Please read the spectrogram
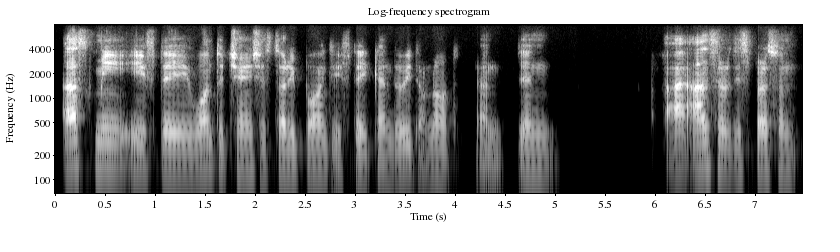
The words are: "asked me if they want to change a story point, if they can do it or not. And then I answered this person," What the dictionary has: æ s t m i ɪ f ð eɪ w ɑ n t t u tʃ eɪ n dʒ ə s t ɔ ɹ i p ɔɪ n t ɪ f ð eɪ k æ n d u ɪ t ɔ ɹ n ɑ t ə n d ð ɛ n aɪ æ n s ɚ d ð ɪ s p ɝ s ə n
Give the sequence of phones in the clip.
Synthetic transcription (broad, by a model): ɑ s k m i ɪ f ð eɪ w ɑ n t t u tʃ eɪ n dʒ ə s t ɔ ɹ i p ɔɪ n t ɪ f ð eɪ k æ n d u ɪ t ɔ ɹ n ɑ t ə n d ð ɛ n aɪ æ n s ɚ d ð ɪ s p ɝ s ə n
